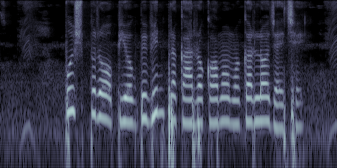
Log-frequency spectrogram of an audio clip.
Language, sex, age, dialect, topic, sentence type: Maithili, female, 25-30, Angika, agriculture, statement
